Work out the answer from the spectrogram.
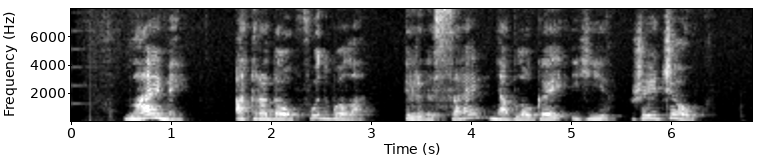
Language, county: Lithuanian, Tauragė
